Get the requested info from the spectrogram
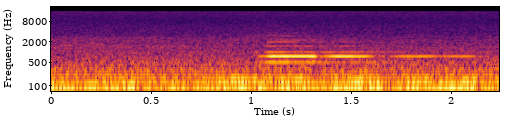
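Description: A faint chime about a second in: one soft pitched tone that rings on briefly and fades out, over near-silent room tone.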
